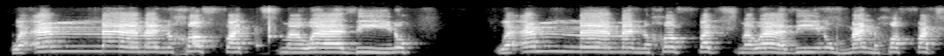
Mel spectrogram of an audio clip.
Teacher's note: Ghain sama kha itu harus ngorok karena dia ada di tenggorokan atas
